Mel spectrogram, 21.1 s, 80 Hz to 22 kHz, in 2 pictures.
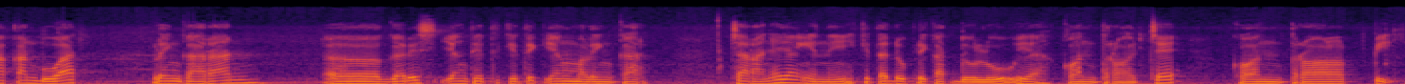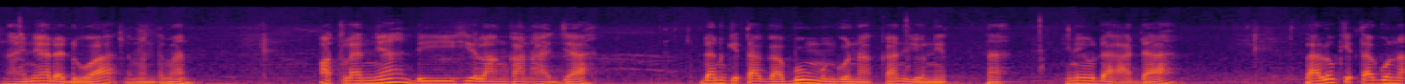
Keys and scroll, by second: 0.4 ctrl+z, 5.7 ctrl+z, 8.5 ctrl+c, 10.2 ctrl+v, 11.4 ctrl+z, 19.0 ctrl+z.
